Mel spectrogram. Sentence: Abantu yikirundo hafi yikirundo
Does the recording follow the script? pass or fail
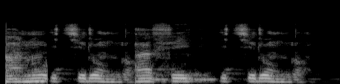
pass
